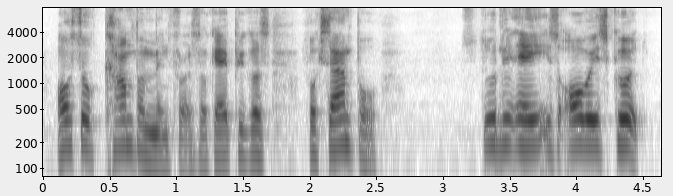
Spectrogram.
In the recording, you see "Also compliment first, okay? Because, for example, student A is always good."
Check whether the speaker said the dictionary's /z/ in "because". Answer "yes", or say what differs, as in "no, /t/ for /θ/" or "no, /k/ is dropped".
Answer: no, /s/ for /z/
